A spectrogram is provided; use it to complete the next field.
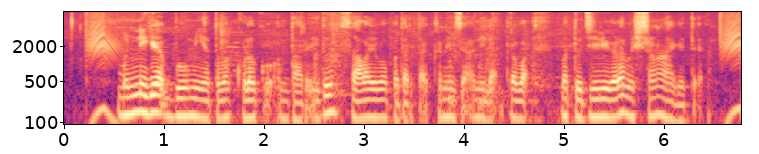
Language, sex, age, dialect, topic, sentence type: Kannada, female, 18-24, Central, agriculture, statement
